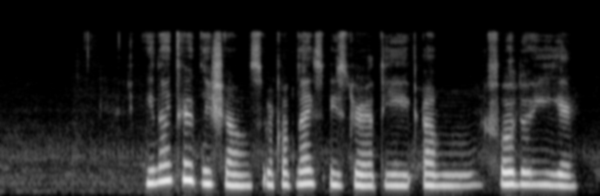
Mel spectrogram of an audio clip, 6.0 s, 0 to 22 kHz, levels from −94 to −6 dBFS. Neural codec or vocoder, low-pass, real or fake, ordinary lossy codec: codec, 24 kHz, 6 kbps, HILCodec; none; fake; none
